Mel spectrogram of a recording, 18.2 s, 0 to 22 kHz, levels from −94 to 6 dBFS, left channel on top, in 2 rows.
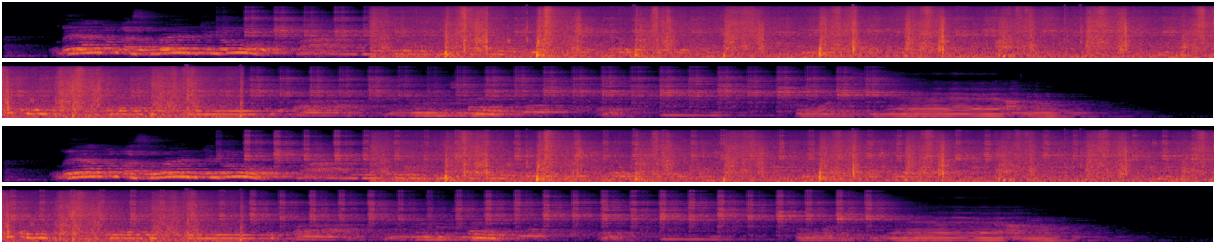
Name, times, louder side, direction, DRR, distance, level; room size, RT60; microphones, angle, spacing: voice 1, 0.4-5.3 5.9-7.1 8.6-11.0 11.2-13.1 13.5-13.7 14.0-14.5, right 1 dB, 60° left, -5 dB, 7.1 m, -38 dB
sound 1, 1.6-15.6, right 5 dB, 20° right, 4.8 m, -40 dB
sound 2, 2.7-10.9, left 2 dB, 10° left, 0.6 m, -34 dB
sound 3, 3.0-9.0, right 1 dB, 35° right, 5.9 m, -44 dB
voice 2, 12.1-12.7 15.0-17.0, left 1 dB, 85° left, 1 dB, 3.2 m, -43 dB
16.0 x 14.0 x 5.7 m, 1.2 s
head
